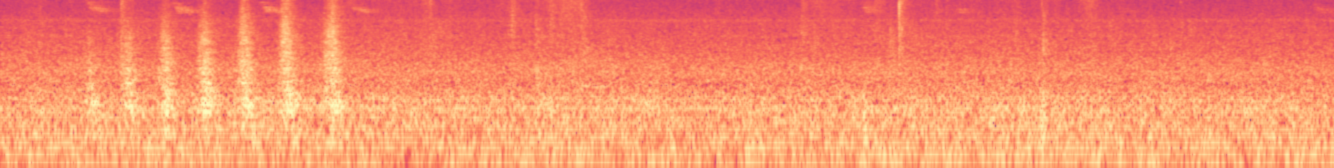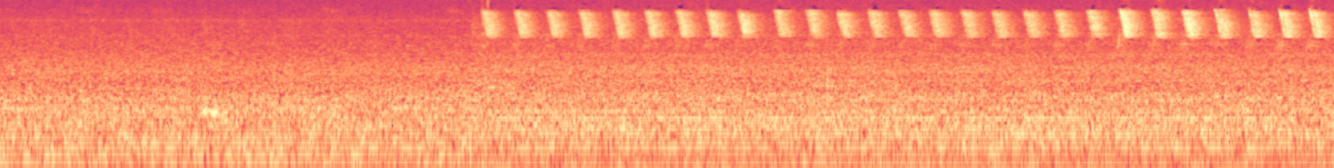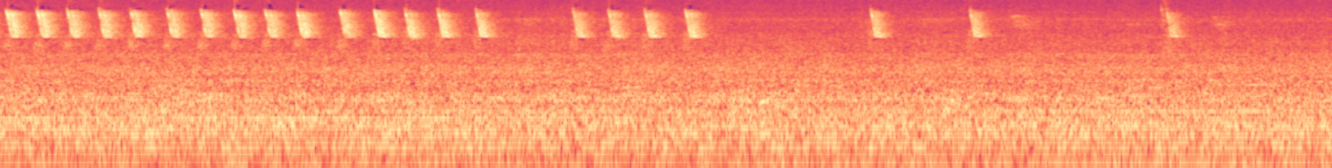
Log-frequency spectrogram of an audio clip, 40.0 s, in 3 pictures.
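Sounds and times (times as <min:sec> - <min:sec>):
bird chirping: 0:00.9 - 0:02.0, 0:18.1 - 0:31.7, 0:32.4 - 0:33.8, 0:35.3 - 0:35.7, 0:36.4 - 0:37.1, 0:38.0 - 0:39.1.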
